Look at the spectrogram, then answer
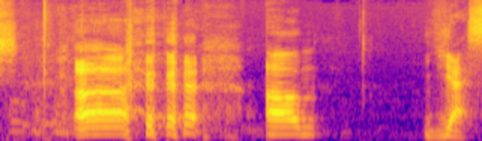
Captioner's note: laughs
